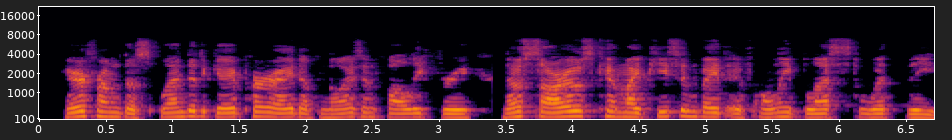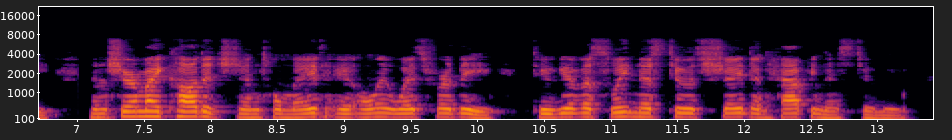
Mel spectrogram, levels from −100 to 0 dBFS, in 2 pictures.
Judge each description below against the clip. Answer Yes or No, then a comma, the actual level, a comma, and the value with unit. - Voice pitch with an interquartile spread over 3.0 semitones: No, narrow, 2.6 semitones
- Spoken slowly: No, average, 195 wpm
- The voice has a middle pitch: Yes, medium, 150 Hz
